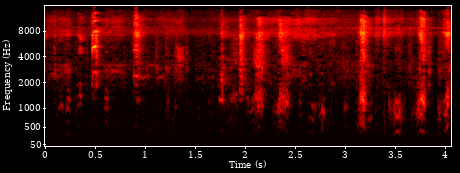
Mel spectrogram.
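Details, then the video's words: A little egret chick wanting food from its mother gives sharp, scratchy ticks and chatters, scattered irregularly, some louder strident bursts standing out over a quiet background. "Little egr bird wants to bite its mother for food"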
